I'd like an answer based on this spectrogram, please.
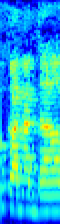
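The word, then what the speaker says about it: Canadá: कनाडा, कनाडा, इसको कनाडा बोलते हैं, ठीक है, कनाडा। जल्दबाजी में कनाडा कनाडा निकल जाता है, लेकिन ये कनाडा। इसमें देखिए अंतिम जो अक्षर है वो आ, ठीक है, और इसका जो उच्चारण होता है वो होता है कनाडा, जैसे मामा, पापा, आ लंबा।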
